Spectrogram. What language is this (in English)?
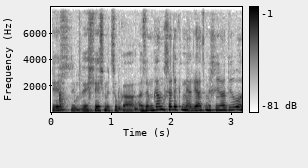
Hebrew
